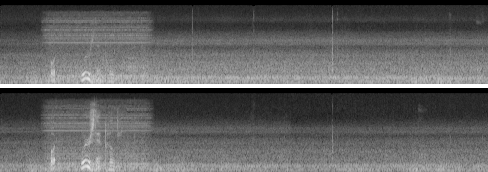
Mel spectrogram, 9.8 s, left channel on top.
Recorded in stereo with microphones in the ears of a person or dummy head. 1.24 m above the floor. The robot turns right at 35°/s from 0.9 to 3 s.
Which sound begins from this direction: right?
A man speaking, at 1.0 s.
